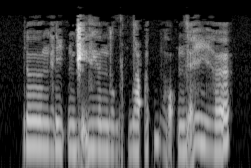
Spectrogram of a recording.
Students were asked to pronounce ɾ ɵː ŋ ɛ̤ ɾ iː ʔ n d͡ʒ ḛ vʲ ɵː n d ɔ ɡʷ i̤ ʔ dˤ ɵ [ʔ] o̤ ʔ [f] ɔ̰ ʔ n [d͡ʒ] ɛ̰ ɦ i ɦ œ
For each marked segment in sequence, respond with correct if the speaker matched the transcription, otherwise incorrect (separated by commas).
correct, incorrect, incorrect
